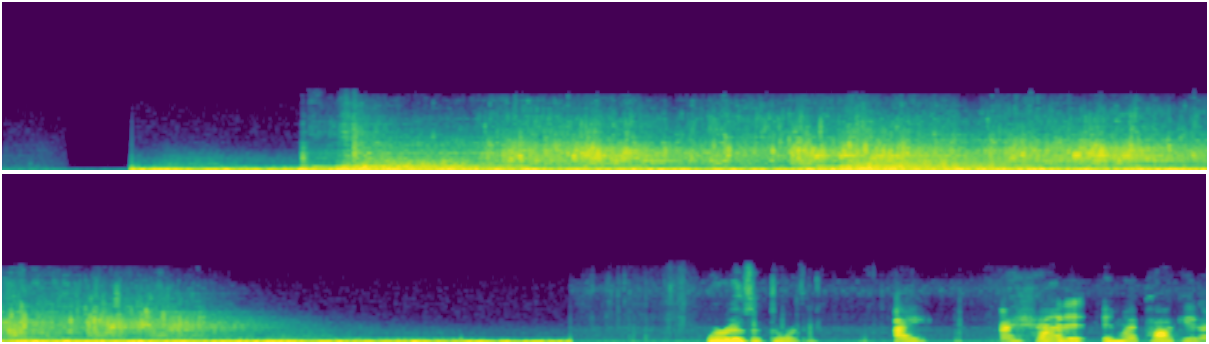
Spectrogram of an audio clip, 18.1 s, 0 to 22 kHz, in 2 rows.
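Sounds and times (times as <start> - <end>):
low steady tone: 1.0 - 13.3
water rushing: 2.4 - 10.9.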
